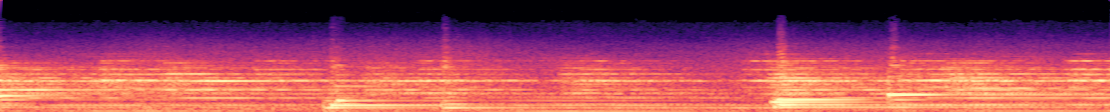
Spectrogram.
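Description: Church bell tolling, five strokes in uneven pairs, each ringing on and overlapping the next.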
